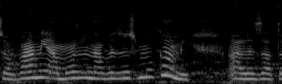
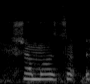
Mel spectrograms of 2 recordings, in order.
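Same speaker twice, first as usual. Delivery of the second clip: ordinary delivery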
